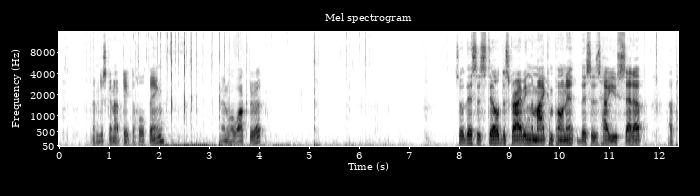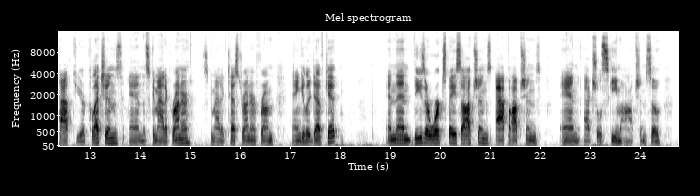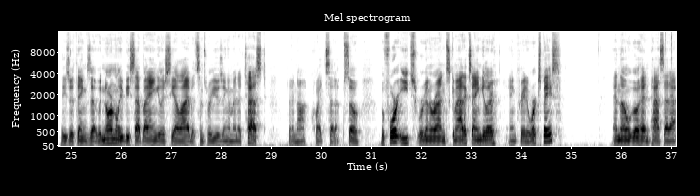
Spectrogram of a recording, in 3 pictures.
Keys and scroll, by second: 1.5 super+a, 3.5 super+j, 5.1 Return, 6.0 super+s.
